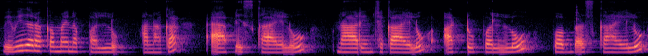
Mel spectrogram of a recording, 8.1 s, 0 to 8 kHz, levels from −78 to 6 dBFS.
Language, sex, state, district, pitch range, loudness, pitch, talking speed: Telugu, female, Andhra Pradesh, Chittoor, 215-255 Hz, -19 LUFS, 220 Hz, 80 wpm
